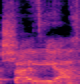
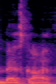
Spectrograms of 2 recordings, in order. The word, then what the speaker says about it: Basgiath: But Basgiath is the correct pronunciation. Because I will die on the Basgiath hill, though, in my mind.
